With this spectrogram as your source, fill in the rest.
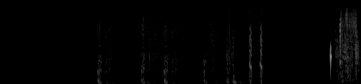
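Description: Light footsteps tap across a wooden floor.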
